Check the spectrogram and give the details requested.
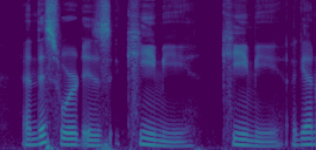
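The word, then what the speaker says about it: ⲕⲏⲙⲓ: And this word is kimi, kimi. Again, remember the eta, which is the second letter in this word, has a long E sound like seek.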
